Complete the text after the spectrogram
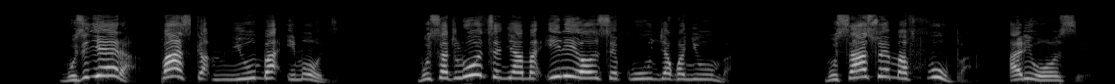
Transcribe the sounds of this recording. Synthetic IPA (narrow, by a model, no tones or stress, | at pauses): muziɗɛɾa̰ | paskam̩ɲumbaʔimɔːd͡zi | musat̬ulut͡sʰɛɲamaʔilijɔnsɛkund͡ʒakwaɲuːmba | musaswɛmafupa | aliwɔːnsɛ̥̰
